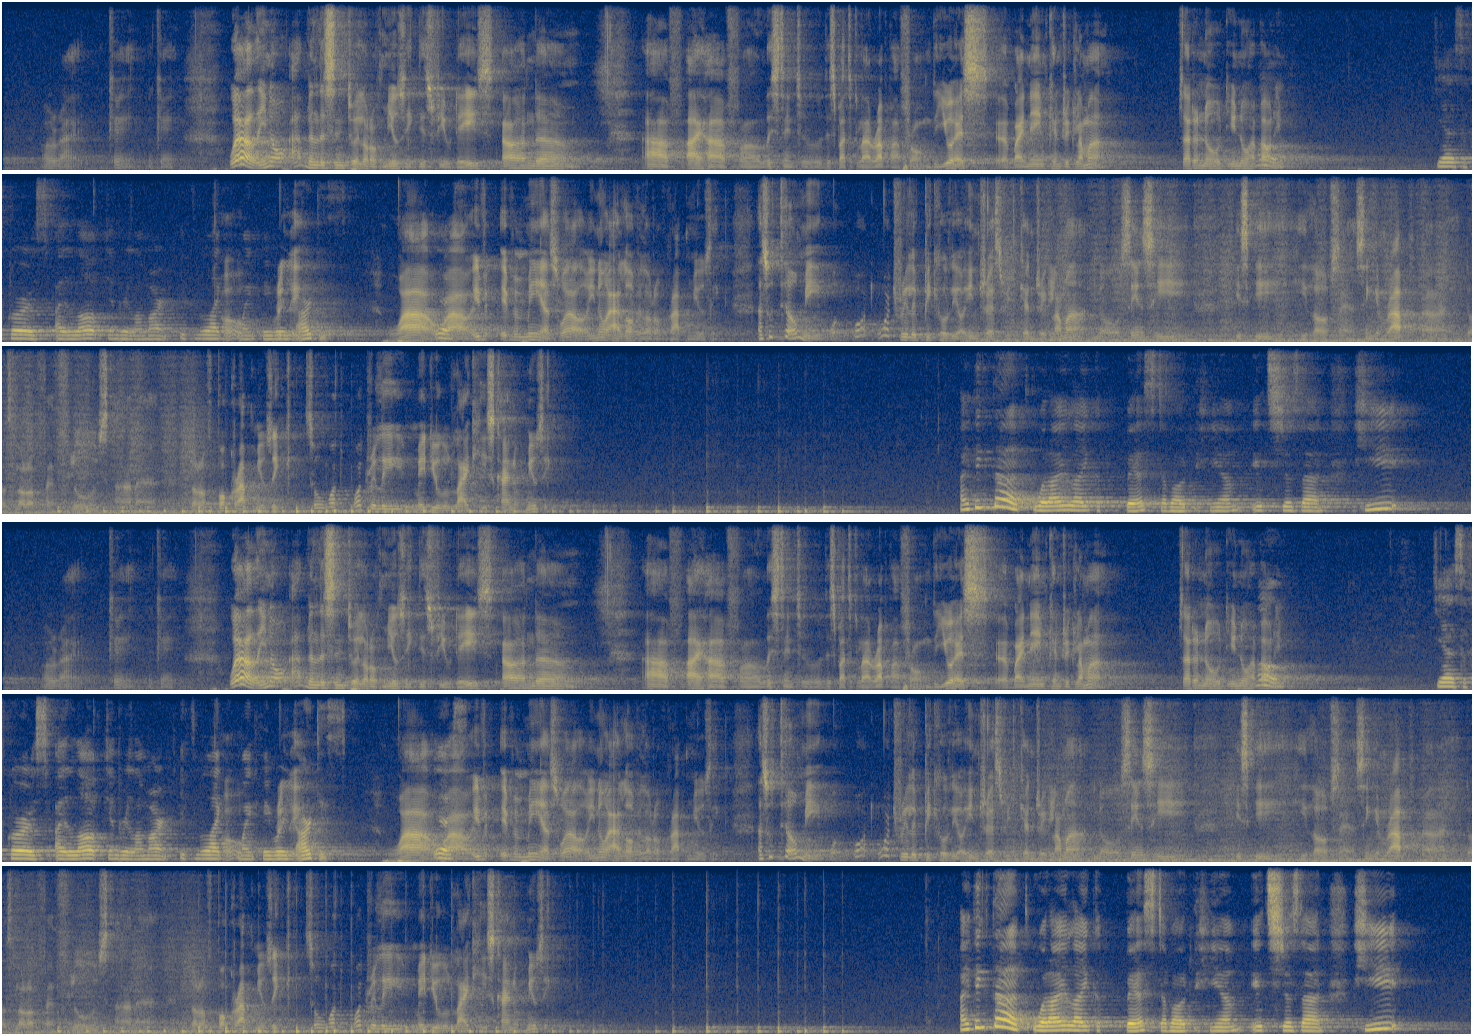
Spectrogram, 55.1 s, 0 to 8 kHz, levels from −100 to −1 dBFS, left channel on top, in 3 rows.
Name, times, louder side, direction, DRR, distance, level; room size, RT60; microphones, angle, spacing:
voice 1, 0.5-0.9 1.3-1.6 1.9-13.8 14.7-16.0 21.1-21.4 21.7-22.2 23.0-40.2 40.5-43.6, left 1 dB, 5° left, 0.8 m, -32 dB
voice 2, 15.7-16.0 17.9-22.4 23.8-24.0 48.7-54.2, right 5 dB, 45° right, 0.4 m, -25 dB
sound 1, 30.3-39.3, left 1 dB, 35° left, 3.5 m, -42 dB
sound 2, 37.0-45.2 45.6-47.3, right 2 dB, 65° right, 1.0 m, -34 dB
24.5 x 23.5 x 5.0 m
head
